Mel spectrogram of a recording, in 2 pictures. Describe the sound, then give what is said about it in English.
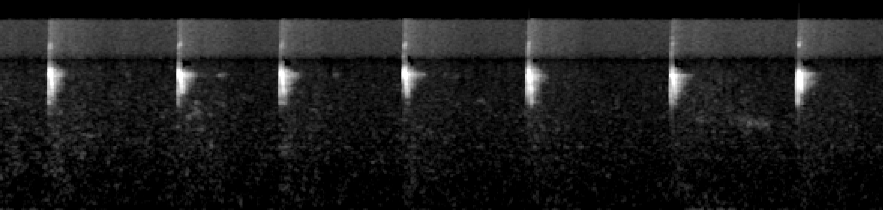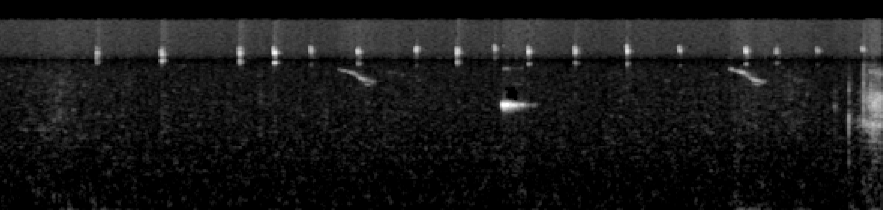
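Swamp sparrow song: seven sharp, high notes spaced evenly about a second apart, then a run of fainter, thinner high notes and a brief louder burst near the end, with no voices. “And that was the swamp sparrow.”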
